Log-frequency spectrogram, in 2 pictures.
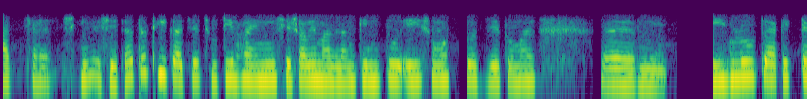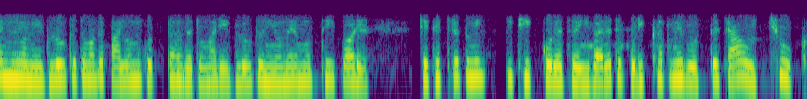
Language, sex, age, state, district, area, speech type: Bengali, female, 18-30, West Bengal, Purulia, urban, conversation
